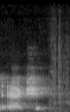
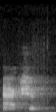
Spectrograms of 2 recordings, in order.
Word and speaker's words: action: Stress the act in action. VoiceBot, action.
